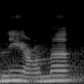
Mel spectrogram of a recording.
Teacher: عین وسط حلق سے ادا ہوگا، آواز کو رگڑ کاتی آواز آئے گی باہر کی طرف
